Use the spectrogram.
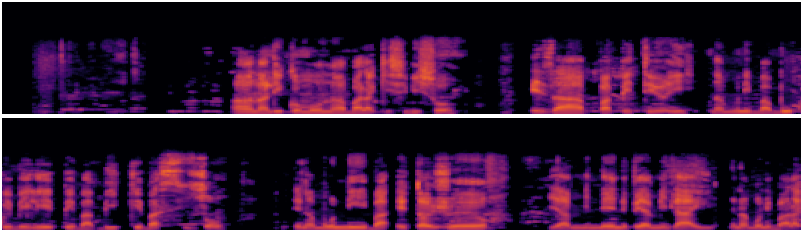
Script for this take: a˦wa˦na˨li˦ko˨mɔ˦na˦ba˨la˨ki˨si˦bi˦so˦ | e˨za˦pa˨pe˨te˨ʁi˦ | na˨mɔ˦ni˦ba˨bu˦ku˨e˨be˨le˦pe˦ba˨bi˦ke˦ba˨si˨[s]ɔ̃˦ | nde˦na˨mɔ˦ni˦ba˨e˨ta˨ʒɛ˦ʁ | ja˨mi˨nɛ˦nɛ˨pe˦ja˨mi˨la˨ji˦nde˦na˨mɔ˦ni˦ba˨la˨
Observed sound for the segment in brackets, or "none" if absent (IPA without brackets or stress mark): z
